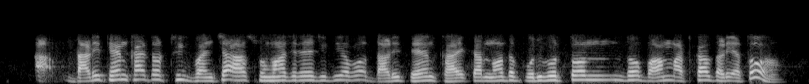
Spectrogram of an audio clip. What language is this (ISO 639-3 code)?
sat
